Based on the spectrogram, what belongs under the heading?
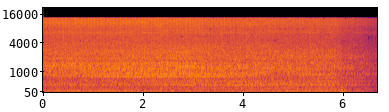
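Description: An off-road SUV's engine idling steadily, fading out near the end.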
